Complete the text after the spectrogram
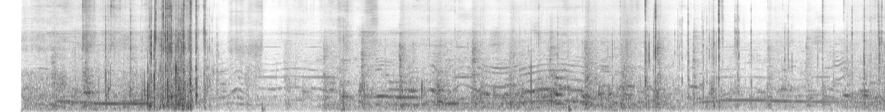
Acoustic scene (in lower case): crowded indoor space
